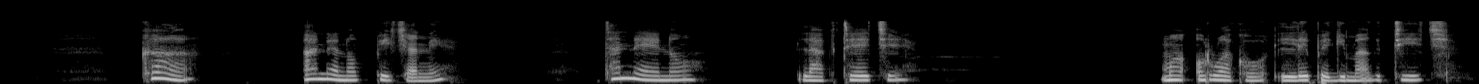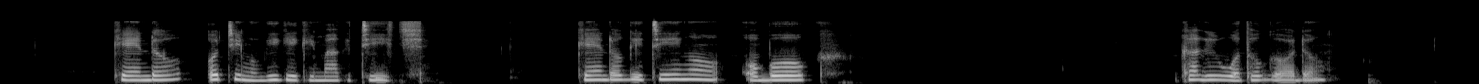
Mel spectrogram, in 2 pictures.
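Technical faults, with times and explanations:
23.05 s, unconcealed Bluetooth headset packet loss: a brief hole of about 7.5 ms cuts into the speech with abrupt edges, consistent with a single lost headset packet on the wideband mSBC link being replaced by silence rather than concealed.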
